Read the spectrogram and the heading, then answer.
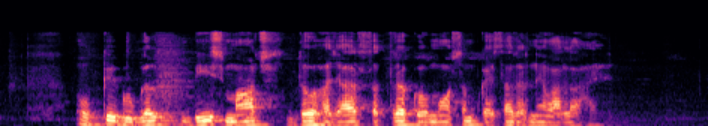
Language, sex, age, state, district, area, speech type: Hindi, male, 30-45, Uttar Pradesh, Prayagraj, rural, read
